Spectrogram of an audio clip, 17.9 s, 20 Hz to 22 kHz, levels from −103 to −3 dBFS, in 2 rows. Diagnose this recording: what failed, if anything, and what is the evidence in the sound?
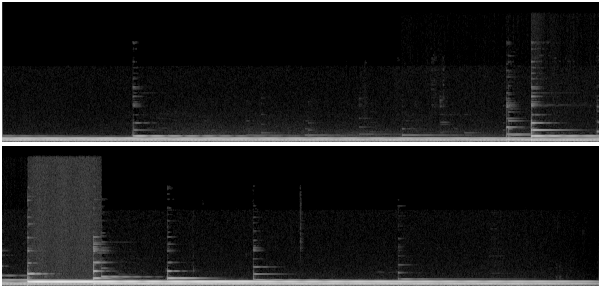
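The converter's clock slips from about 5.99 to 10.45 s. That's sample clock jitter: samples land a touch early or late, around a microsecond of wobble, and the error scales with how steeply the waveform is moving. So you get a fine hiss or grit riding on the loud, bright passages, sitting very roughly 45 dB under the signal, and it disappears in the quiet gaps. Nothing else in the clip points to a fault.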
